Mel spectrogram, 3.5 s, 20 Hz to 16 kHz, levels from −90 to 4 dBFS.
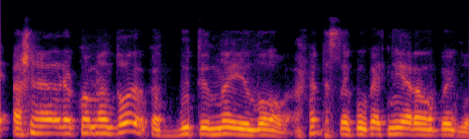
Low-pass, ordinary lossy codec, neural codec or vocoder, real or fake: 7.2 kHz; Opus, 32 kbps; codec, 16 kHz, 4 kbps, FreqCodec, larger model; fake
